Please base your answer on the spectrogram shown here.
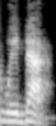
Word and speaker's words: Veda: Hindu yaitu veda ya tulisannya veda tapi dibacanya Weda terdiri dari Weda sama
